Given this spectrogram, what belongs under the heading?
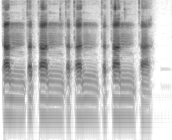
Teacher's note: the stress syllables are quite a lot longer, I think something like 180%.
